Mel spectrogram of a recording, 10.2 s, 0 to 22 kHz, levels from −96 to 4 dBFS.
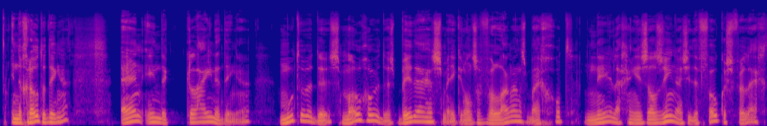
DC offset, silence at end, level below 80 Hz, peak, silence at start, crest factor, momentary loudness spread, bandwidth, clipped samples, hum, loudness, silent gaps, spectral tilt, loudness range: under 0.1%; 0 s; -70 dBFS; -14 dBFS; 0.05 s; 20 dB; 10 LU; 15 kHz; under 0.1%; none; -35 LUFS; none; -6 dB/octave; 2 LU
